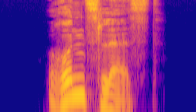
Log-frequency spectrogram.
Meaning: second-person singular subjunctive I of runzeln
- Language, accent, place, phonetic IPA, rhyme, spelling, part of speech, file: German, Germany, Berlin, [ˈʁʊnt͡sləst], -ʊnt͡sləst, runzlest, verb, De-runzlest.ogg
